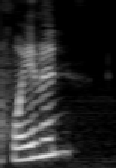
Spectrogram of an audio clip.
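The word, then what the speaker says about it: Heumann: and her name was Judy I guess you pronounce it Hoyman. It's German.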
